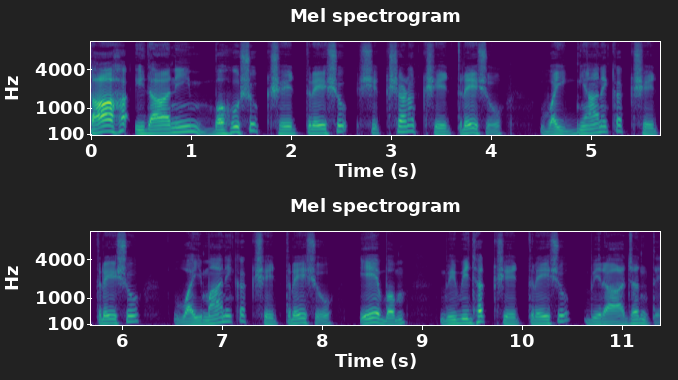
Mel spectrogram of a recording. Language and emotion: Sanskrit, neutral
